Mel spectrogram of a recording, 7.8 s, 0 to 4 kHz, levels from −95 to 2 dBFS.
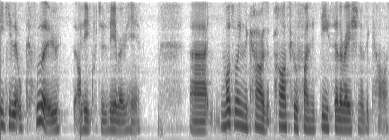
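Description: The audio has passed through a narrowband call path, with nothing above 4 kHz, which fits a codec such as G.711 A-law. At 1.6 s there is a skip ahead. About a second of audio is simply missing, and playback jumps straight on with no gap. The jitter buffer most likely discarded that stretch to catch up, since later audio was already queued. From 1.94 s to 3.11 s comes a jitter buffer speed-up. The sound runs at about 113% speed while the pitch stays the same, so it feels hurried. The buffer trimmed tiny pitch-period slices, around 150 ms in total, to shrink excess delay.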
